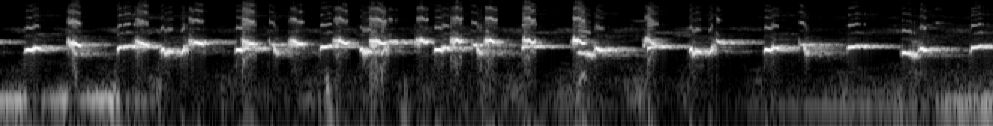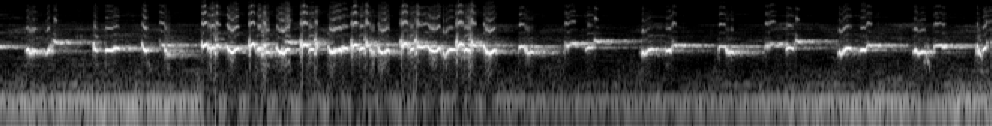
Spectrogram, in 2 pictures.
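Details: Yellow-vented bulbul male and female calling to each other with fast chattering phrases and short whistles in quick succession, over a faint low hum.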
